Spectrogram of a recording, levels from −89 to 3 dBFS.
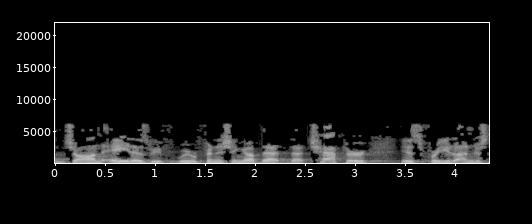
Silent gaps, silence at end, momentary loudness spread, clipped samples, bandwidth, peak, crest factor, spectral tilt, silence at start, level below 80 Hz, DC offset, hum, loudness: none; 0 s; 7 LU; under 0.1%; 6.4 kHz; -10 dBFS; 16 dB; -4 dB/octave; 0 s; -60 dBFS; under 0.1%; none; -27 LUFS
